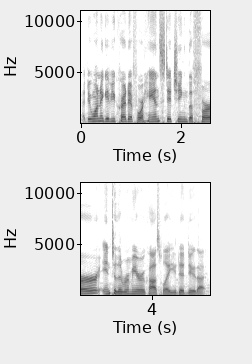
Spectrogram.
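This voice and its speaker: An easygoing woman explaining her sewing work at a convention. Her voice is mid-pitched and ordinary, and she feels her way through answers with frequent pauses. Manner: easygoing, hesitant with fillers. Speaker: cosplayer guest. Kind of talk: casual interview answers. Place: at a fan convention.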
